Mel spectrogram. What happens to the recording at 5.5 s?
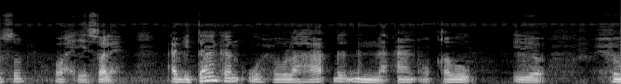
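At 5.5 s the speech carries the same damage heard across the whole clip, likely HE-AAC compression at a very low rate, consistent with roughly 16 kbps. The treble is rebuilt by copying lower bands upward, so sibilants sound gritty and metallic, and nothing remains above 11.8 kHz.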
